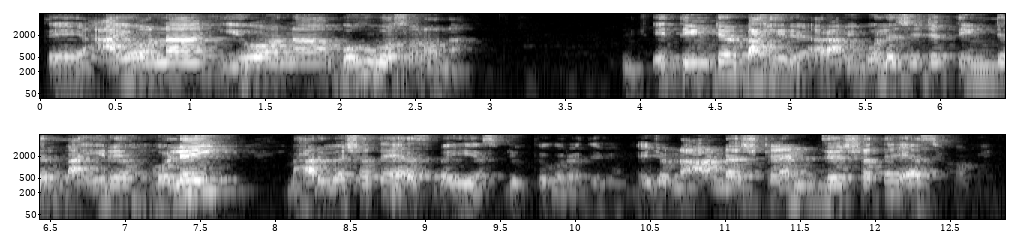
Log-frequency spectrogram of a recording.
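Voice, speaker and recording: A man with a Bengali accent and a slightly high voice runs a spoken English lesson in an echoey room. He keeps his delivery slow and deliberate and repeats words for the learners.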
